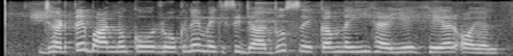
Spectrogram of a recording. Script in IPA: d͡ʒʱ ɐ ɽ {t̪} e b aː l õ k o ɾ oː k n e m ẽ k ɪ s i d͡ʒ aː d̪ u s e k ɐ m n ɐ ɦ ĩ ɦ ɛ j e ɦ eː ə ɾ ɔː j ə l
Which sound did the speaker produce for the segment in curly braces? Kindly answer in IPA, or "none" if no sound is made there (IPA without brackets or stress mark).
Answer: t̪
